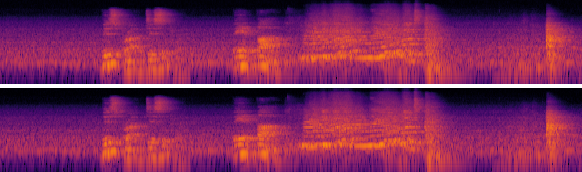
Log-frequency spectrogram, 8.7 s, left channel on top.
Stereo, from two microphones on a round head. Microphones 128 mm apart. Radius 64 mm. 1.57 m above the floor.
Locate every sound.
1.5 s a man speaking: 65° left (ahead or behind), 1.4 m; by 4.2 s 10° right (ahead or behind), 1.4 m
4.3 s a cupboard door: 25° right (ahead or behind), 0.8 m
6.4 s a drawer: 20° left (ahead or behind), 1.3 m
